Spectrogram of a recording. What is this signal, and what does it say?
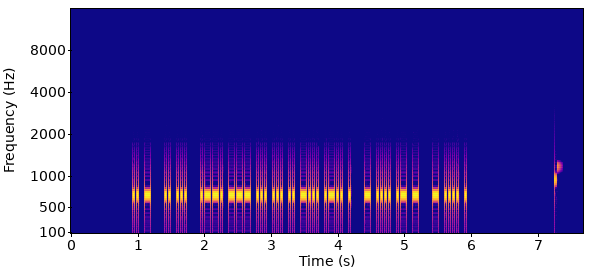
Morse code, heard as a keyed tone, about 40 wpm, 700 Hz. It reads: IT IS POSSIBLE THAT THE
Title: Sets of 5 Words Encore2 40wpm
